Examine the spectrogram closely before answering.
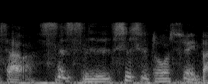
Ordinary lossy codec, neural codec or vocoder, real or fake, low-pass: none; codec, 24 kHz, 1.5 kbps, HILCodec; fake; 7.2 kHz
